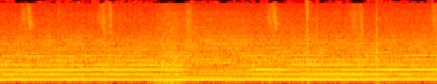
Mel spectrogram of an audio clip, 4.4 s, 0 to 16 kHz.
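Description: A Honda Civic racing in Forza Horizon 3 drones along at high speed, its engine a loud, steady, close tone that holds throughout with no voices over it.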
